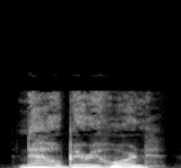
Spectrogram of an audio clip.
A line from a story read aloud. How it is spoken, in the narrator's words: he whispered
